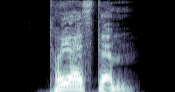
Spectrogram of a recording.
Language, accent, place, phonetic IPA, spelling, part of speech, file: German, Germany, Berlin, [ˈtɔɪ̯ɐstəm], teuerstem, adjective, De-teuerstem.ogg
- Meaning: strong dative masculine/neuter singular superlative degree of teuer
